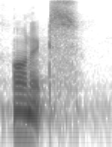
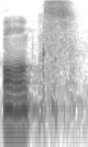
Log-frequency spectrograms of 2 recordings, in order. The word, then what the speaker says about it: onyx: It's pronounced onyx. Not onx.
